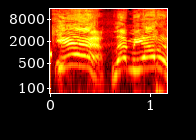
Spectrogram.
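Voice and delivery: high, loud, eager cry of yes; eager shout. Acted. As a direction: fire it off like a keen soldier itching to fight. Simon eager to charge.

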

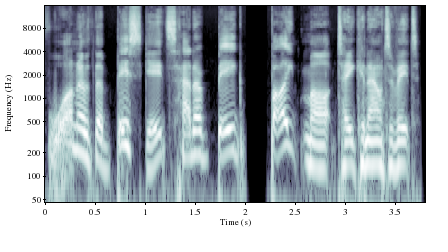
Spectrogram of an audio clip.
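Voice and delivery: plain reading voice

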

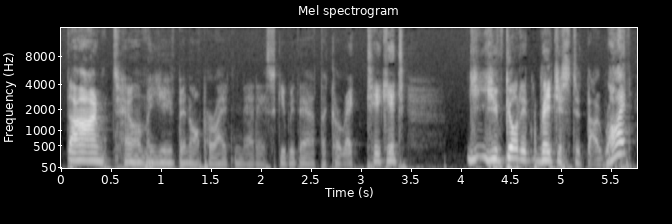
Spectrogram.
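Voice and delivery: loud, rising worried question; alarmed Aussie host. Acted. Host Aaron questions the guest about registration, loud and alarmed. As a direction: demand it in alarm.

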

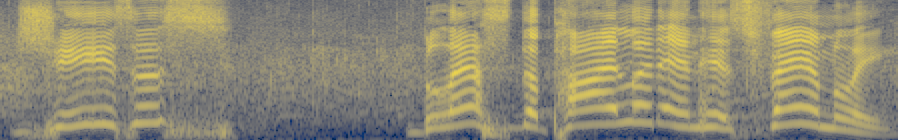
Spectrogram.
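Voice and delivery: loud, slow preacher-style thanks; hammed-up grateful prayer; fervent prayer. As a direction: pour out praise. Passenger prays thanks after relief.

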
